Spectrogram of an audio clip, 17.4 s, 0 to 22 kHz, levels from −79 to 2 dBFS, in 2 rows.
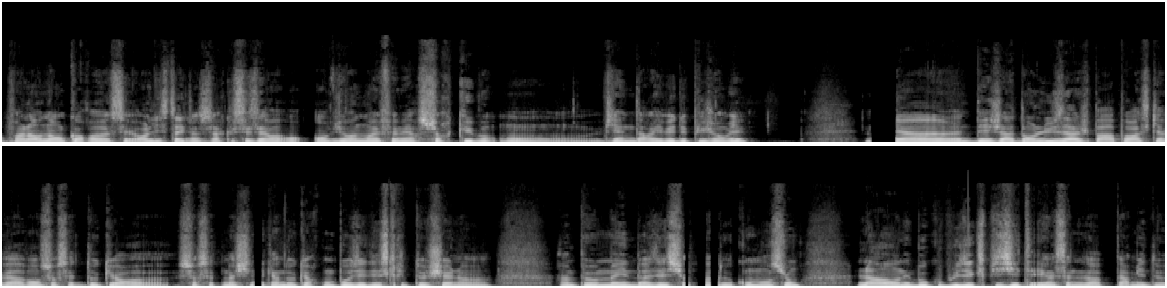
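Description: Speech with three digital broadcast dropouts (6.51–6.71 s, 10.60–10.67 s, scattered short holes 13.84–14.10 s): lost frames muted the receiver, leaving sharp-edged blank gaps on spectrogram and waveform.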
